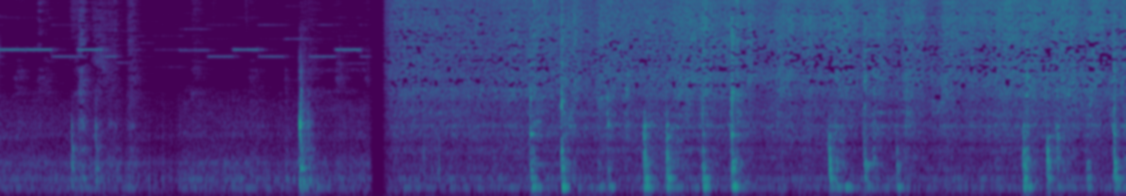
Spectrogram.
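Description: Pork belly pieces and garlic frying in oil in a wok, sizzling loudly with a steady hiss, while a wooden spatula stirs and scrapes them with repeated clicks. The first third is quiet, with a faint background melody, a few clicks and a single knock. Then the sizzling starts suddenly.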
